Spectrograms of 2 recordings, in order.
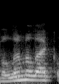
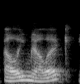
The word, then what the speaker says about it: Elimelech: Now Naomi had a relative of her husband's, a worthy man of the clan of Elimelech or Elimelech, you can pronounce it either way, whose name was Boaz.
